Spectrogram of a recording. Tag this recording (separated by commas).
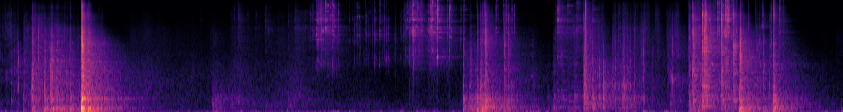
home sounds, Keys jangling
